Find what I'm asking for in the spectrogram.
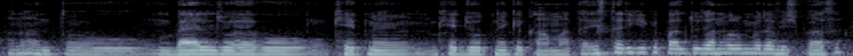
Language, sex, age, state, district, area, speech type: Hindi, male, 30-45, Delhi, New Delhi, urban, spontaneous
